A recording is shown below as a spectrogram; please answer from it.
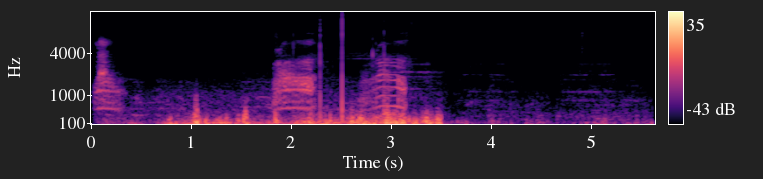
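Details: A pet cat meowing while asking for food, pawing for it; two or three loud, drawn-out nasal meows with rich harmonics in the middle seconds, followed by a woman speaking Turkish softly.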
